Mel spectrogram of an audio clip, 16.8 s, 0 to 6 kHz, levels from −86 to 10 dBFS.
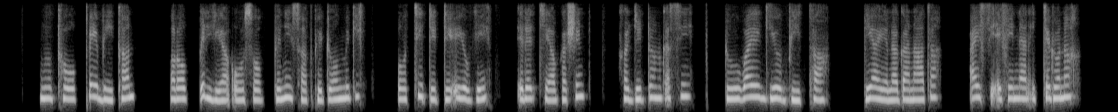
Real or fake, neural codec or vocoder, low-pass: fake; codec, 16 kHz, 1.1 kbps, Voila-Tokenizer; 5.4 kHz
